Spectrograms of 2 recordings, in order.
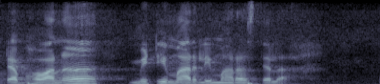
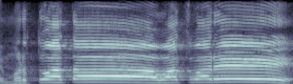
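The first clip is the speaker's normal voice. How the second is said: high, long distress yell; 10 semitones higher, 19 dB louder, much slower than usual. Acted. Man yelling to be saved from over there. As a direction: cry out as if dying, very loud. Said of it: "ते तिकडून ओरडायले".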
